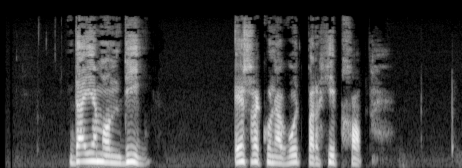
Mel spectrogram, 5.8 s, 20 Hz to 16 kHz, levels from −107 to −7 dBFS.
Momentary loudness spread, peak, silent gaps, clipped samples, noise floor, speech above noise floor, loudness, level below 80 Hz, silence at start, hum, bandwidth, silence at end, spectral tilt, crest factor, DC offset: 9 LU; 0 dBFS; none; under 0.1%; -71 dBFS; 53 dB; -19 LUFS; -64 dBFS; 0.9 s; none; 11 kHz; 1.25 s; -6 dB/octave; 20 dB; under 0.1%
